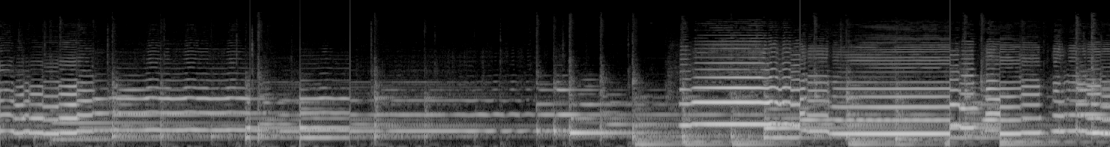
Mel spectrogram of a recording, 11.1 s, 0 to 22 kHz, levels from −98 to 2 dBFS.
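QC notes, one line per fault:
2.5–3.5 s, chunks out of order: two 500 ms blocks play swapped, the first arriving one chunk late. The result is a jumbled moment with three hard joins.
8.0–10.0 s, chunks out of order: one 500 ms block plays three chunks late, after the sound that should follow it. This gives a longer garbled stretch with three hard joins.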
